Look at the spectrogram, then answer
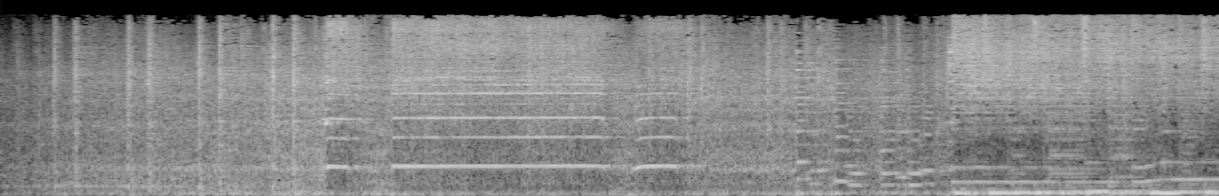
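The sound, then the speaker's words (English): A train rumbles along with rhythmic clatter while its horn sounds in long, steady tones, the horn's pitch shifting partway through before a louder, rougher passage with a lower horn blast at the end, used as the opening of the radio show Truth Express with Erskine. “Aboard the Truth Express with your conductor, Erskine, who give you the latest on national news, politics, policies, business, and government issues.”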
